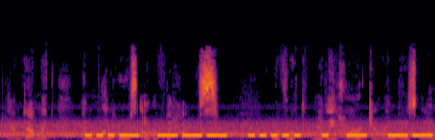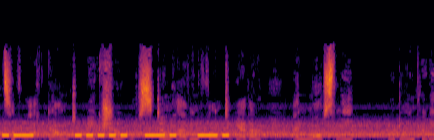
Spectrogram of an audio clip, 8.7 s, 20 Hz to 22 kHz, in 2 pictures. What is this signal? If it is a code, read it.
Morse code, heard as a keyed tone, hand-sent with a paddle, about 21 wpm, 990 Hz, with radio static, a narrow filter and speech in English. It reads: VO5ETQ 5NN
